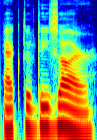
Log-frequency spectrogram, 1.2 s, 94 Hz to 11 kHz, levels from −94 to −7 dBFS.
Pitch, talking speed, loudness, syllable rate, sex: 135 Hz, 145 wpm, -14 LUFS, 4.5 syllables/s, male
